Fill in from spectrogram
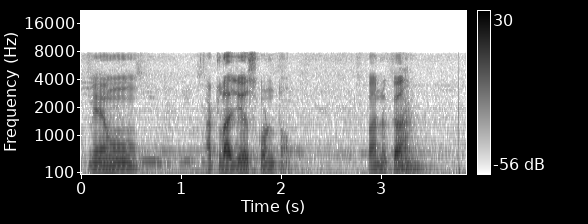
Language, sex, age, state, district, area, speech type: Telugu, male, 60+, Andhra Pradesh, Bapatla, urban, spontaneous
